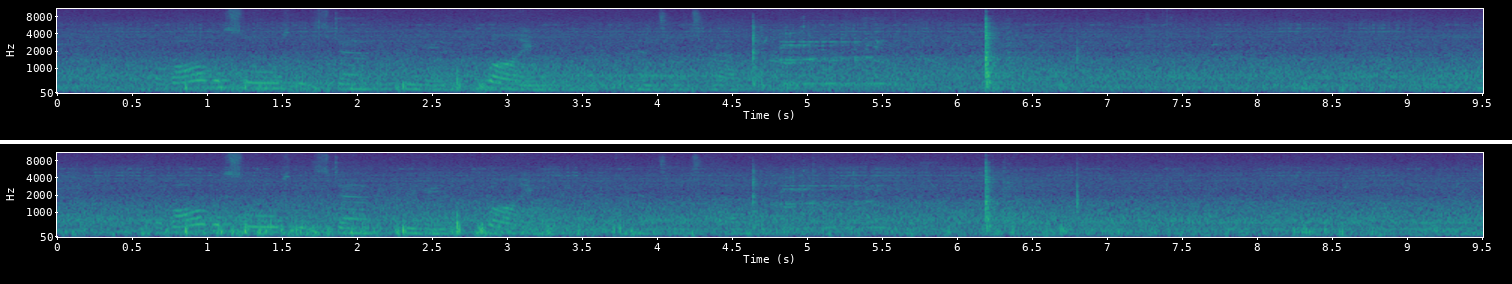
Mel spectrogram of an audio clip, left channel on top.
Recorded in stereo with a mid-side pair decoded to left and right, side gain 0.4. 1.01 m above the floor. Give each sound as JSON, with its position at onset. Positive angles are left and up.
{"t": 0.7, "sound": "a woman speaking", "azimuth_deg": -5, "distance_m": 3.0}
{"t": 2.8, "sound": "a woman speaking", "azimuth_deg": 30, "distance_m": 4.0}
{"t": 4.6, "sound": "a clunk", "azimuth_deg": 45, "distance_m": 1.3}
